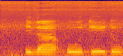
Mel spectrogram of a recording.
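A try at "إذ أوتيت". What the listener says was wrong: میں سو رہا تھا، ہاں جی، اذا نہیں پڑھنا، اذ اوتی، تو مجھے دی گئی،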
